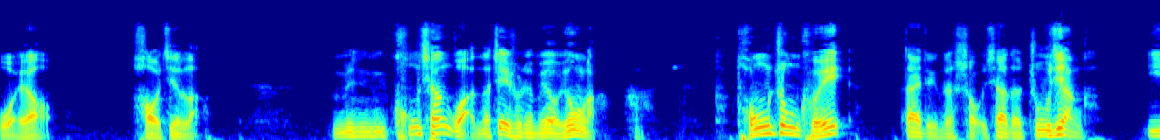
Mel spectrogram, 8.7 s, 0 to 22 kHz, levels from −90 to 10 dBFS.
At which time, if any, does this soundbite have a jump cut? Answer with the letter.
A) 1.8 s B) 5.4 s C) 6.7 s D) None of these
B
